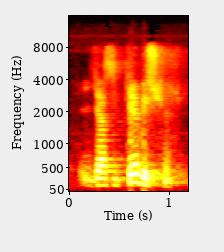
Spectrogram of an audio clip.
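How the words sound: The name is said with a Lithuanian-style stress pattern. The speaker calls it right. "μπορείς να το πεις έτσι όπως τον λένε?"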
